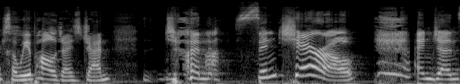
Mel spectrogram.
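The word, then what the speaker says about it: Sincero: Jen cero who we have been saying her name wrong forever so we apologize Jen Jen cero and Jen says everybody arrives on the planet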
